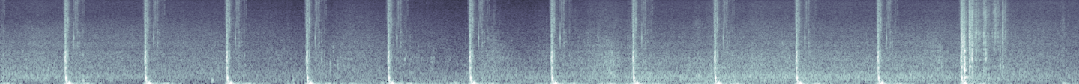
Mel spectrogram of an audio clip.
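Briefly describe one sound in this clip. A knife chops into a tough plant stalk with steady, evenly spaced blows.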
